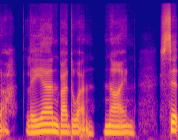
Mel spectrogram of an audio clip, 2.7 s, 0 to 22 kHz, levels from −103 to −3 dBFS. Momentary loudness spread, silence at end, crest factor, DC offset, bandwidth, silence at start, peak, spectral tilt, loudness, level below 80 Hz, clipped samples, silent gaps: 11 LU; 0 s; 16 dB; under 0.1%; 19.5 kHz; 0 s; -6 dBFS; -5.5 dB/octave; -22 LUFS; -54 dBFS; under 0.1%; none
